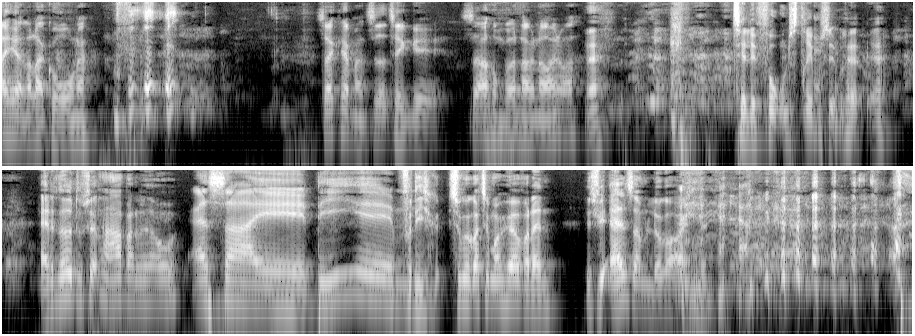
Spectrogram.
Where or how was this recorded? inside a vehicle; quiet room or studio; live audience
live audience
